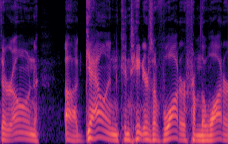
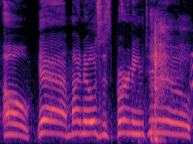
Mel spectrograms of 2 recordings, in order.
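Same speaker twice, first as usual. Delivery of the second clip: much higher, put-on faking voice; mock younger self; 12 semitones higher than usual. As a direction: ham up going along with the crowd. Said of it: "I'm like".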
